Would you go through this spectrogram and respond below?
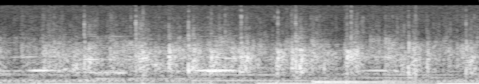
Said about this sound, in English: And I just believe he deserves all of our glory and all of our praise this morning. Can we give him another hand clap of praise and lift him up for a moment?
